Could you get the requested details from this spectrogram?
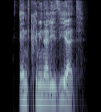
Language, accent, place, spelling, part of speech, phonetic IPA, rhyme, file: German, Germany, Berlin, entkriminalisiert, verb, [ɛntkʁiminaliˈziːɐ̯t], -iːɐ̯t, De-entkriminalisiert.ogg
- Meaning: 1. past participle of entkriminalisieren 2. inflection of entkriminalisieren: third-person singular present 3. inflection of entkriminalisieren: second-person plural present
